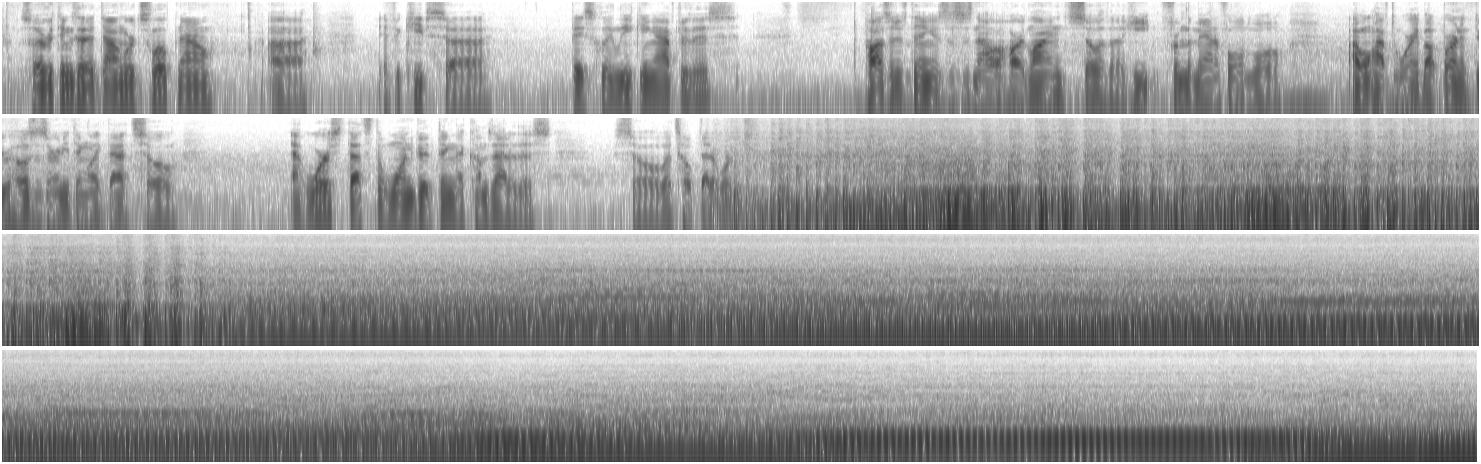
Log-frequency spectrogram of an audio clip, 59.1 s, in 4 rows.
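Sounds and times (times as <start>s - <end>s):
car engine idling: 21.7s - 59.0s.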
